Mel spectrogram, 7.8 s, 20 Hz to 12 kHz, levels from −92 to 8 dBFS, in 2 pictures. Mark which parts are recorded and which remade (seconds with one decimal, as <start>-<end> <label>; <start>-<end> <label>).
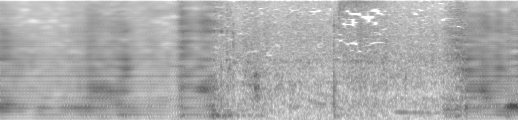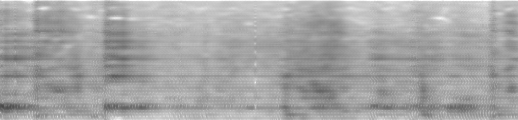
0.0-1.6 remade; 1.6-3.5 recorded; 3.5-7.8 remade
